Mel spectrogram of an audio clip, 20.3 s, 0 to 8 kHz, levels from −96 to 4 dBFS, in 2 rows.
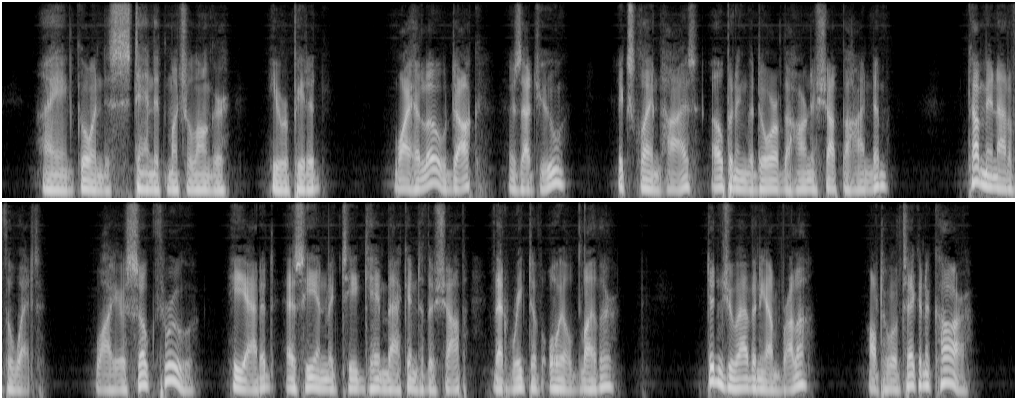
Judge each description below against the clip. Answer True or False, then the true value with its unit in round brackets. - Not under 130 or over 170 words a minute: False (190 wpm)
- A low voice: True (90 Hz)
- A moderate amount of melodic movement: True (3.5 semitones)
